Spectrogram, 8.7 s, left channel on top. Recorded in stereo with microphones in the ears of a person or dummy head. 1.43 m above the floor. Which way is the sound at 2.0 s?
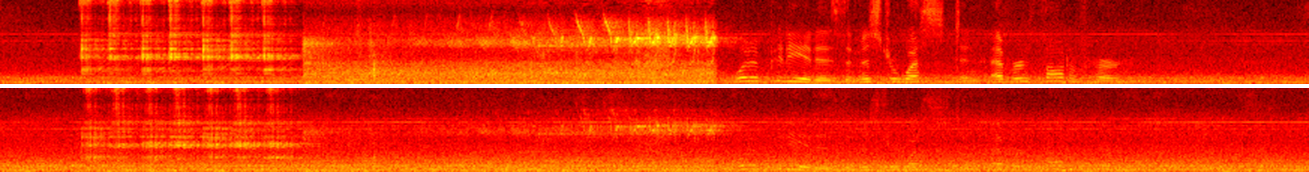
40° left (ahead or behind).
